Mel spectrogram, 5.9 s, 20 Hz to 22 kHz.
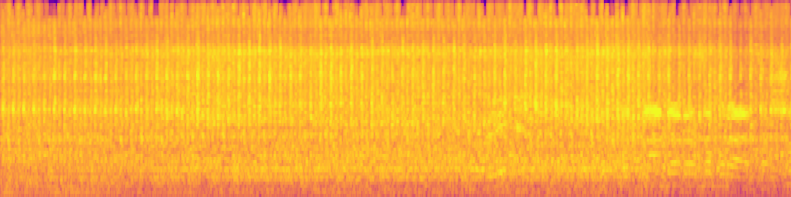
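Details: Hyundai H-1 Starex I 2.5 turbodiesel idling with a dull knock under the diesel clatter, heard from below: the crankshaft pulley bolt had come loose, damaging the pulley keyway and its seat; fix is a new bolt torqued properly with Loctite 243.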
